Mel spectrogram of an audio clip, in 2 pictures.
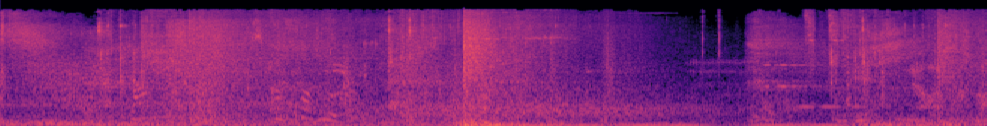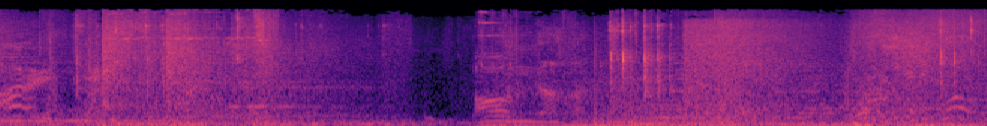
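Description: Battle sound effects crash and whoosh in a video game.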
